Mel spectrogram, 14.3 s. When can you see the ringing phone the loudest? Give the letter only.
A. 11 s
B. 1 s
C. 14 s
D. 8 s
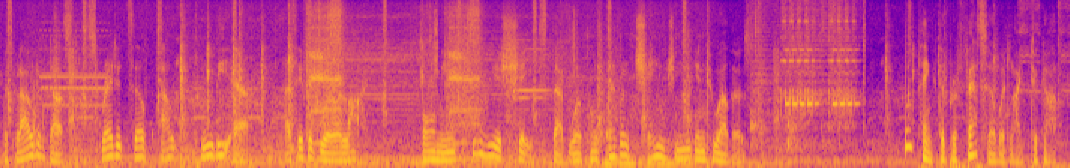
A.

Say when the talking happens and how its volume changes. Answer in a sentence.
The talking can be heard from 0.0 to 10.2 s, at a steady volume; and briefly from 12.1 to 14.2 s.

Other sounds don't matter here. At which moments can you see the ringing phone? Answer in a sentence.
The ringing phone can be heard from 0.2 to 1.6 s, from 6.7 to 7.4 s and from 10.0 to 11.6 s.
